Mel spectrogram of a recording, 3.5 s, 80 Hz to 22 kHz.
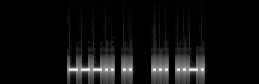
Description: Morse code, heard as a keyed tone, about 30 wpm, 700 Hz. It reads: 8I SF
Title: Winter Field Day Exchanges Encore 30wpm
